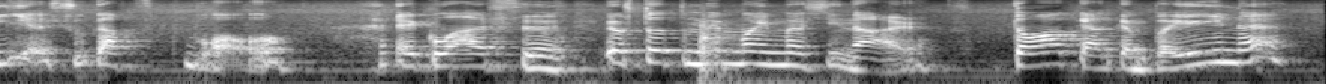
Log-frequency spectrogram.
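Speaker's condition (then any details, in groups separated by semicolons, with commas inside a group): Cerebral palsy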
